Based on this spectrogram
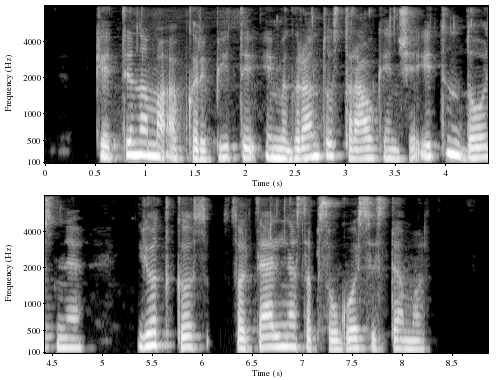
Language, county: Lithuanian, Šiauliai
